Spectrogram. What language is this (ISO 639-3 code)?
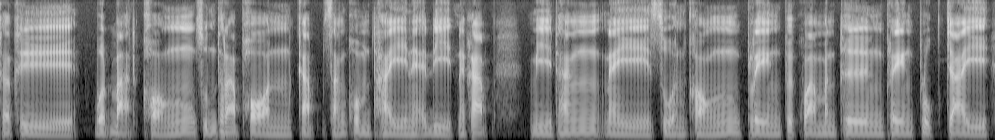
tha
